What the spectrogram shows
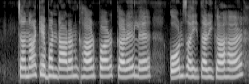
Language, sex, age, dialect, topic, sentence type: Magahi, female, 51-55, Southern, agriculture, question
